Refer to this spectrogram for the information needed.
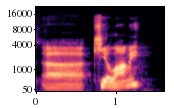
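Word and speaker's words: Kyalami: South Africa last hosted a Grand Prix at the, and I don't know how to pronounce this, Kialami track. – That's how I've always heard it.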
